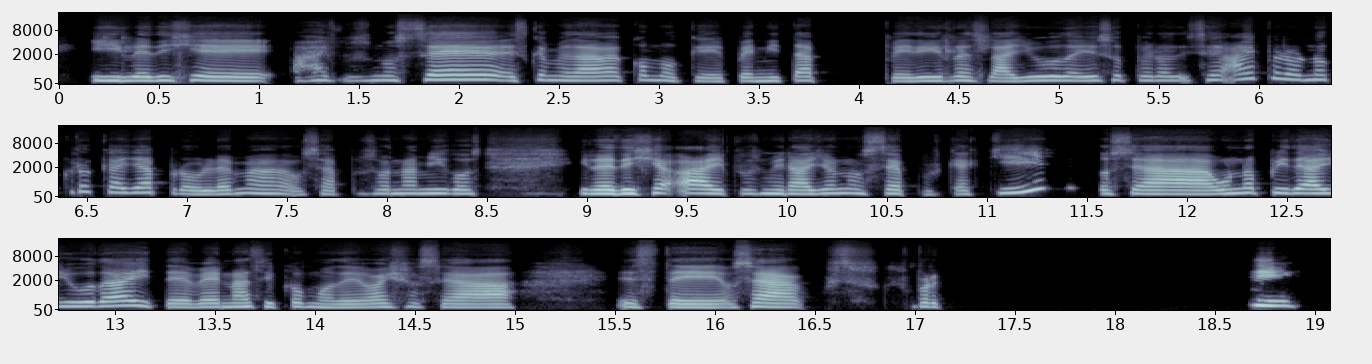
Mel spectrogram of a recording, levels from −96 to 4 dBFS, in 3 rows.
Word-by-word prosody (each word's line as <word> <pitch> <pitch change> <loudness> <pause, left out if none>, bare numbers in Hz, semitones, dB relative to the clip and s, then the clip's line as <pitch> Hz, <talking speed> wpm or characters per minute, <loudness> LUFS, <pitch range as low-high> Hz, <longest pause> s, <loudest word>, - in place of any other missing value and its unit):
Y 215 -1 +1
le 210 0 +1
dije: 210 -3 0
"Ay, 220 +4 -6
pues 205 +1 -14
no 235 0 -4
sé, 265 +1 +3
es 210 - -8
que 260 - -6
me 230 -1 -3
daba 220 +1 +1
como 230 -4 -7
que 180 -1 -7
penita 195 +4 -4 0.3
pedirles 205 +2 -3
la 190 - 0
ayuda" 215 +4 -1
y - - -1
eso, 235 +2 -7
pero 225 -1 -8
dice: 255 +3 -8
"Ay, 305 +4 -3
pero 310 -6 -4
no 260 +1 -4
creo 315 +4 -7
que 290 - -7
haya 270 0 0
problema, 210 -1 -2
o 170 - -10
sea, 185 0 -7
pues 195 +2 -23
son 215 +1 -3
amigos". 220 -1 -1 0.5
Y 215 - -3
le 210 0 +7
dije: 220 +3 +4
"Ay, 225 -2 +4
pues 210 +1 -9
mira, 210 -1 +2
yo 225 +3 0
no 235 -1 -2
sé, 215 +1 -1
porque 180 0 -12
aquí, 245 - 0 0.3
o 210 - -4
sea, 200 -2 +5
uno 240 +5 +1
pide 240 -1 0
ayuda" 230 +3 +4
y 250 -4 -1
te 190 -1 -2
ven 195 +2 0
así 205 0 +1
como 195 -3 -4
de, 175 +1 -1
ay, 195 +1 -1
o - - -6
sea, 180 -1 +2 0.5
este, 180 -1 +1
o - - -6
sea, 195 -1 +5
pues - - -15 0.2
por - - -3 1.5
sí. 260 -5 +7
215 Hz, 200 wpm, -25 LUFS, 195-235 Hz, 1.5 s, le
